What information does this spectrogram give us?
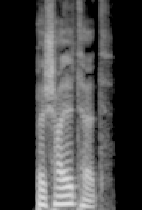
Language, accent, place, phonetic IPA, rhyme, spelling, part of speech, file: German, Germany, Berlin, [bəˈʃaltət], -altət, beschalltet, verb, De-beschalltet.ogg
- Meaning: inflection of beschallen: 1. second-person plural preterite 2. second-person plural subjunctive II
